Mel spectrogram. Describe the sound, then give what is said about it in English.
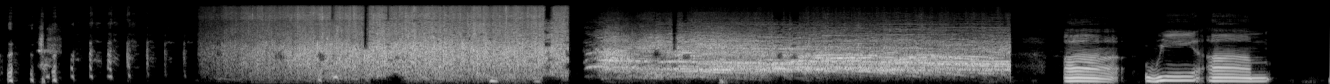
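A brief spoken line gives way to loud, dense applause from a large crowd, lasting about eight seconds with some cheering mixed in, before a voice resumes talking. “Where's the applause, huh?”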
